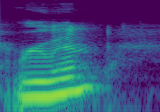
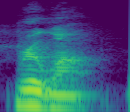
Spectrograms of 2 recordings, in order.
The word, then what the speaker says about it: Rouen: Am I saying that right? Rouen? – Rouen. – Rouen. My bad.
